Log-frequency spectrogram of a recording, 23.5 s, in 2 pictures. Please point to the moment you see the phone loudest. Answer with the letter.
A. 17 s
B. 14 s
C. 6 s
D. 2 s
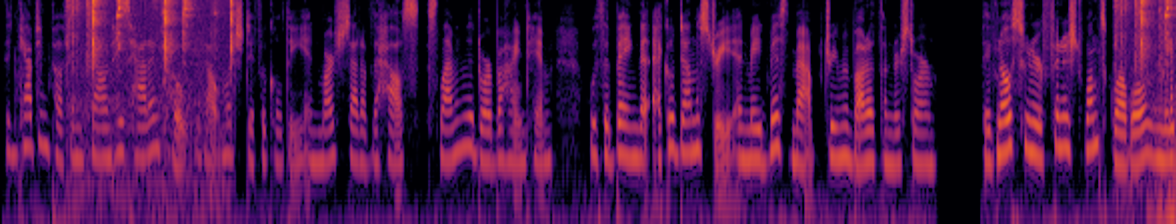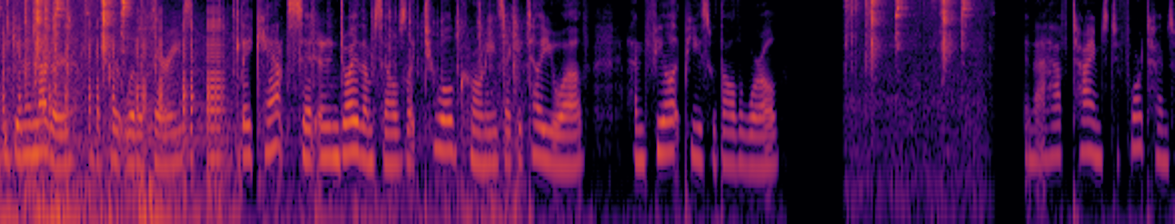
B.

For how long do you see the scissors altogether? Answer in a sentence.
The scissors can be heard for 5 seconds in total.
